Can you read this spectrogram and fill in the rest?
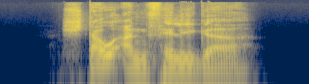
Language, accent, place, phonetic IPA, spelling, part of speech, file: German, Germany, Berlin, [ˈʃtaʊ̯ʔanˌfɛlɪɡɐ], stauanfälliger, adjective, De-stauanfälliger.ogg
- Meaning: 1. comparative degree of stauanfällig 2. inflection of stauanfällig: strong/mixed nominative masculine singular 3. inflection of stauanfällig: strong genitive/dative feminine singular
